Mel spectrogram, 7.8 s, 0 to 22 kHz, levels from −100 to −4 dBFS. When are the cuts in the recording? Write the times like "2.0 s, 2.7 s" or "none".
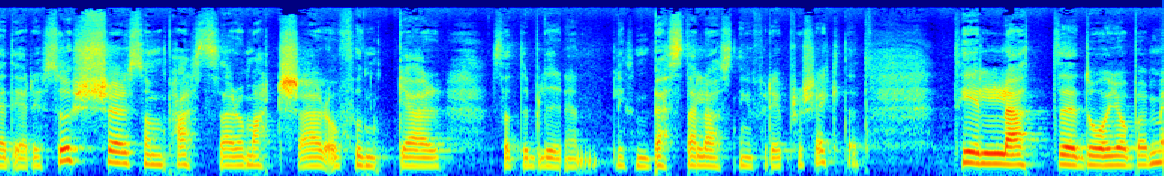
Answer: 3.7 s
